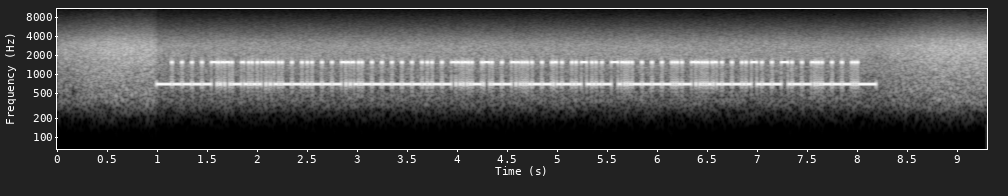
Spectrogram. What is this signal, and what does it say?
RTTY (75 baud, 850 Hz shift), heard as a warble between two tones, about 1120 Hz centre, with radio static. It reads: CQ CQ CQ DE YB9TRY YB9TRY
